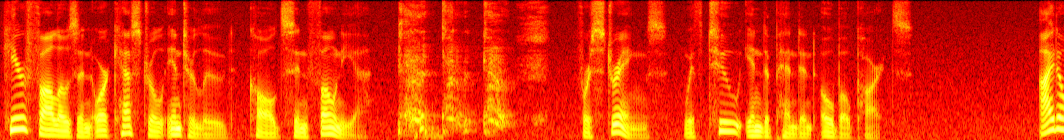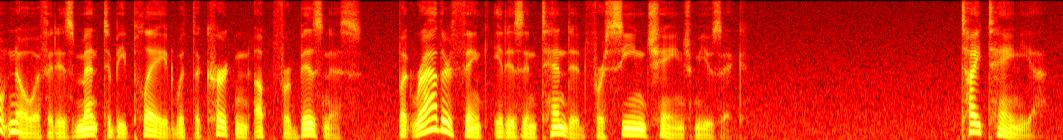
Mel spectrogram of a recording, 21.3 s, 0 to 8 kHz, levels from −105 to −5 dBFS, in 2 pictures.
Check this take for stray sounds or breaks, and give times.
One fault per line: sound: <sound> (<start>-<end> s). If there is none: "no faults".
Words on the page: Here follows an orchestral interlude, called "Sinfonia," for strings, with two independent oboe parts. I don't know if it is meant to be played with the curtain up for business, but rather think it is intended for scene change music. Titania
sound: cough (4.0-5.5 s)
